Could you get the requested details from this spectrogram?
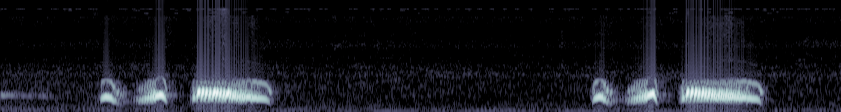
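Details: Decoy spotted dove calling to provoke wild birds: two mellow cooing phrases about two and a half seconds apart, each a pair of short rising notes then a long steady coo, over a faint low hum.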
